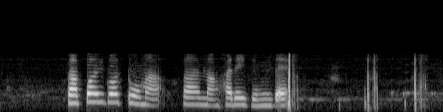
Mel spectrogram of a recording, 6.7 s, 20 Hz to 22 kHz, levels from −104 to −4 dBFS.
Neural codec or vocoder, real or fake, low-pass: codec, 24 kHz, 6 kbps, HILCodec; fake; 3.6 kHz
